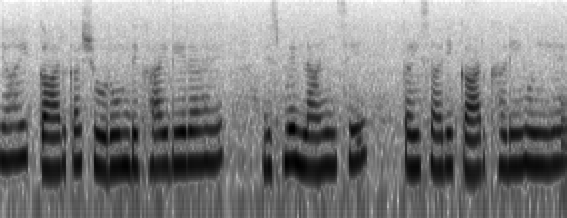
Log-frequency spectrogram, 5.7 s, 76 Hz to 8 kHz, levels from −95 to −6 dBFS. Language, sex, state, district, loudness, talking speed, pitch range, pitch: Hindi, female, Chhattisgarh, Bilaspur, -15 LUFS, 170 wpm, 225-250 Hz, 235 Hz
